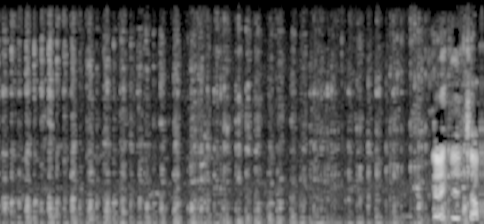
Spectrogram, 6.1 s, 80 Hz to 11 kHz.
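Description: Engine of a turbocharged VW Golf Mk2 drag car running at low revs, a steady low note with a fast, even pulse.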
